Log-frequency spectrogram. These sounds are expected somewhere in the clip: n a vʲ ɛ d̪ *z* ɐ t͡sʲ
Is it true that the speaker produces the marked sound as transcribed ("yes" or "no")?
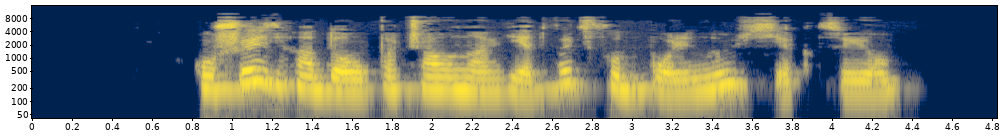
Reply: no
